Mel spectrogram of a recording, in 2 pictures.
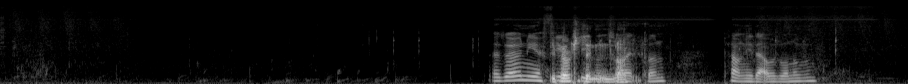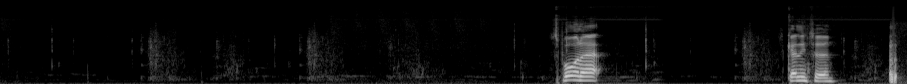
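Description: Water splashes and flows as it is poured out.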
